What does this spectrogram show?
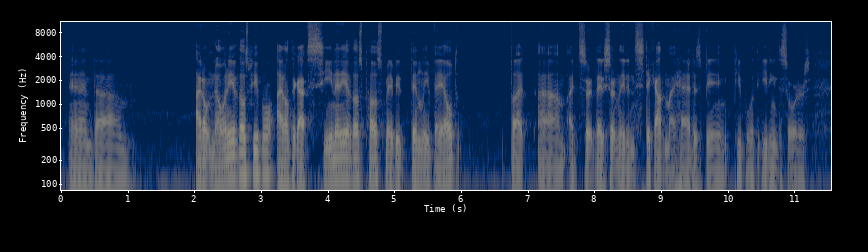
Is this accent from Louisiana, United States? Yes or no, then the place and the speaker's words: no; Cincinnati, Ohio, United States; born there; Are you from Cincinnati? Well, I was born in Cincinnati.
